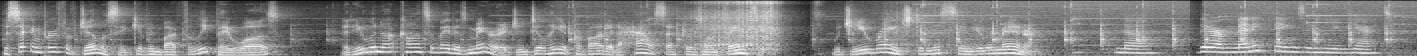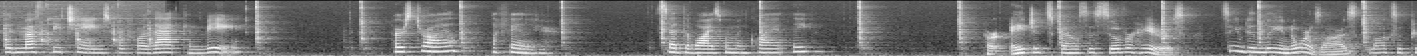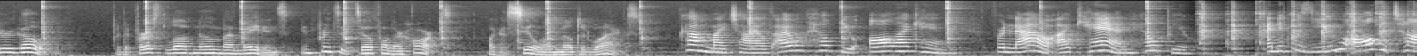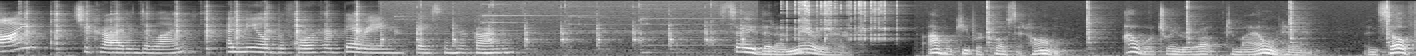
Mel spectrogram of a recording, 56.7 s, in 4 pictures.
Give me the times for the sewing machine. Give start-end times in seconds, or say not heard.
6.8-10.1.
